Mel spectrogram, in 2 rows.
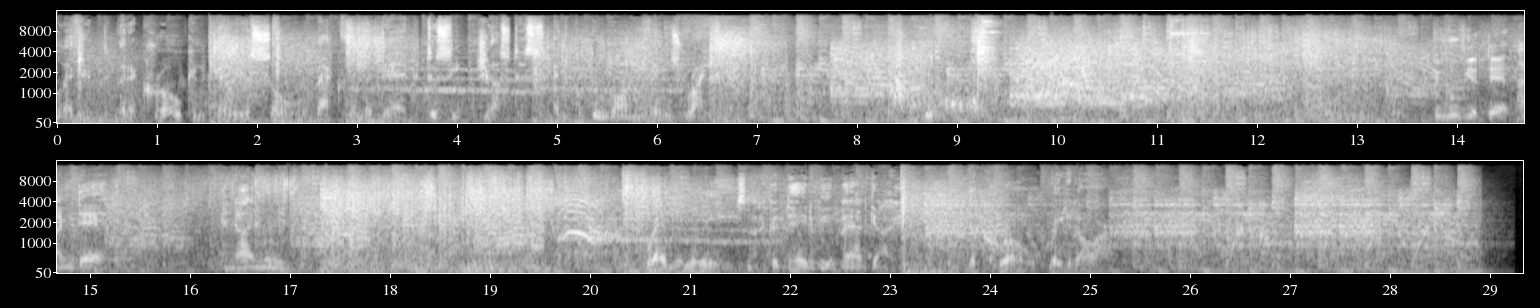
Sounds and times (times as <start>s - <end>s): Speech: 0.0s - 6.6s, 13.8s - 15.2s, 16.3s - 17.0s, 20.5s - 23.1s, 23.8s - 25.2s
Music: 0.0s - 29.3s.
